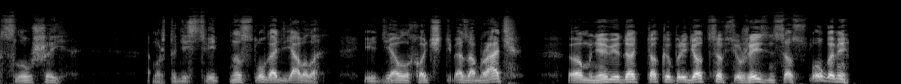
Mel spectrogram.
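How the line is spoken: Last word too loud. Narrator (Russian): Последнее слово инквизитор сказал излишне громко

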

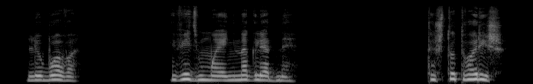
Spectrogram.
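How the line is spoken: Hoarse, coming to. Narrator (Russian): Прохрипел Райс, приходя в себя

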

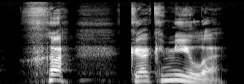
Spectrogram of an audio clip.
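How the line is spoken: Laughing. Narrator (Russian): засмеялся Икки

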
